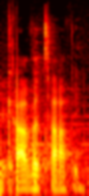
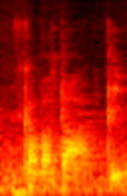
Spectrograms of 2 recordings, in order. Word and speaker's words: cavatappi: How do you actually say cavatappi?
